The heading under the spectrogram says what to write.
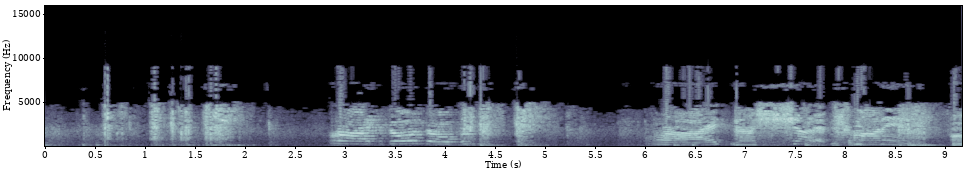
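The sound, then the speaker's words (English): The door of hotel room 306 is unlocked with a few sharp clicks and rattles, then swung open, while voices talk over and after it. “Right, now shut it and come on in.”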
